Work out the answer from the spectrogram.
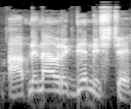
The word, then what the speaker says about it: निश्चय: पहले तो लोगों को निश्चय ही नहीं बोलना आता, उसमें भी आपने स्पेलिंग में छेड़खानी कर दी। अब लोग भाई कोई नैन्सी बोल रहा है, मेरे कॉलेज का प्रोफेसर मेरे को नैन्सी रीड करता था, निश्चय से नैन्सी।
